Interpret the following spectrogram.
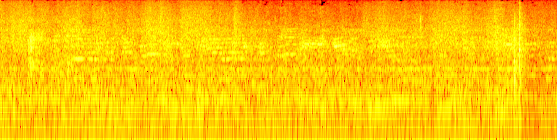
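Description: Background music at a steady, moderate level, with no sharp sounds standing out.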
